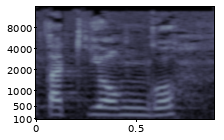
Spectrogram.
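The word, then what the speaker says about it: Taqui Onqoy: En todo caso, el Taquioncoy o Taquiongo, que sería más bien como la pronunciación específica del quechua y más bien hacia el aymara, va a ser, por un lado, una suerte de enfermedades.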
